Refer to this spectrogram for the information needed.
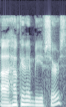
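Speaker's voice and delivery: put-on nice, sweet voice. Retelling how the phone was answered on a call; Nancy's nice sweet voice. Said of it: "a nice sweet voice answers and goes".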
